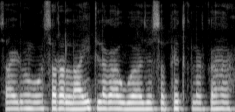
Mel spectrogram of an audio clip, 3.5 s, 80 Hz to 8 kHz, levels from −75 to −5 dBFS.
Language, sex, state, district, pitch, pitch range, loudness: Hindi, male, Jharkhand, Ranchi, 175 Hz, 170-175 Hz, -15 LUFS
